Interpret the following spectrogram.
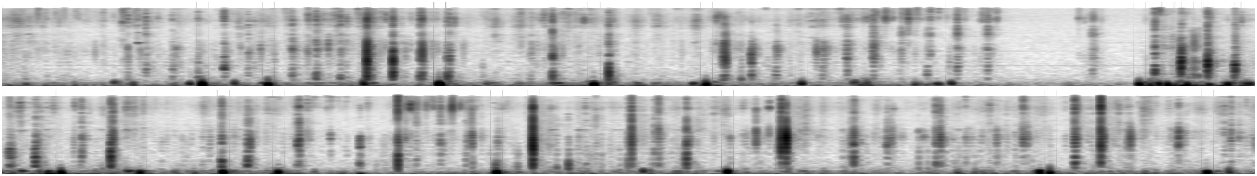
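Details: Close-miked rabbit chewing hay in ASMR: continuous crunching and tearing of dry stalks with quick clicky bites. It breaks off for about a second near the middle, then resumes as steady rhythmic munching.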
